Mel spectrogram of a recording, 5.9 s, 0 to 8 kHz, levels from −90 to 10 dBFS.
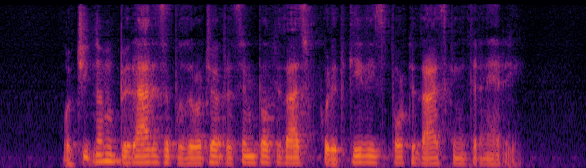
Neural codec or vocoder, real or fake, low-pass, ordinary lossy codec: codec, 16 kHz, 1.1 kbps, Voila-Tokenizer; fake; none; none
